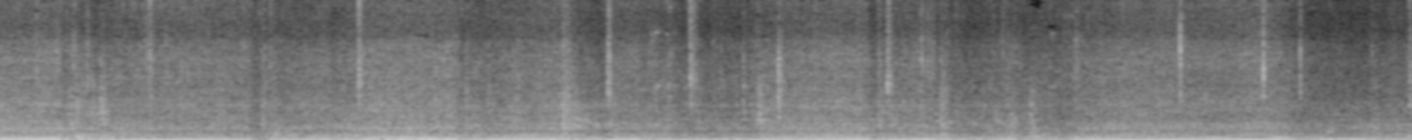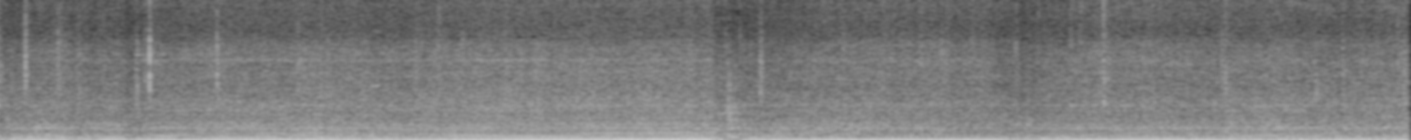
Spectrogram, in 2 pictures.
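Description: Rally car engine heard from inside the cabin, driven hard on the stage, its pitch stepping up and down again and again through gear changes and lifts off the throttle.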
